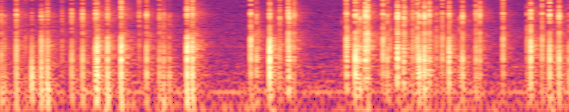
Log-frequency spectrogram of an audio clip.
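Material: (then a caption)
Wood. Long polished nails of both hands tap rapidly on a light, solid wooden plank floor. Dozens of sharp, dry clicks come in quick bursts, each with a bright tick and a soft low knock that dies away almost instantly. The tapping eases into brief quieter gaps around the middle before picking back up.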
